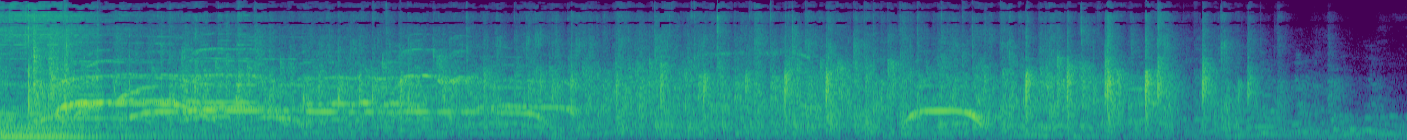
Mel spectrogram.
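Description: A drummer plays a drum kit with crashing cymbals.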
